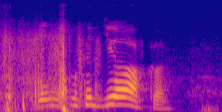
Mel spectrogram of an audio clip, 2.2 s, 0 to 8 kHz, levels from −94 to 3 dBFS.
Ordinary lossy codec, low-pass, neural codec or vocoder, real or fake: none; 7.2 kHz; none; real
